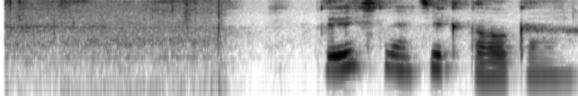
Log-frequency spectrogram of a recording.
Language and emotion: Russian, neutral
